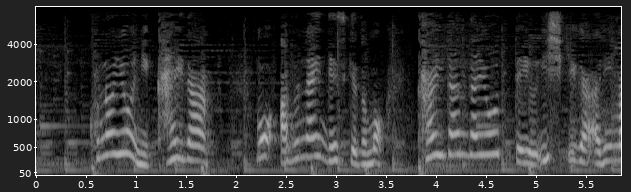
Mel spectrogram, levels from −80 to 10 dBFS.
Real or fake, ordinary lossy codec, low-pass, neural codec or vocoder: real; none; 7.2 kHz; none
